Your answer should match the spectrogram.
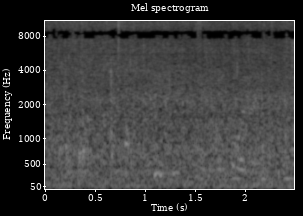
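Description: A heavy rain shower: a steady hiss of rain falling on grass, pavement and parked cars.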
